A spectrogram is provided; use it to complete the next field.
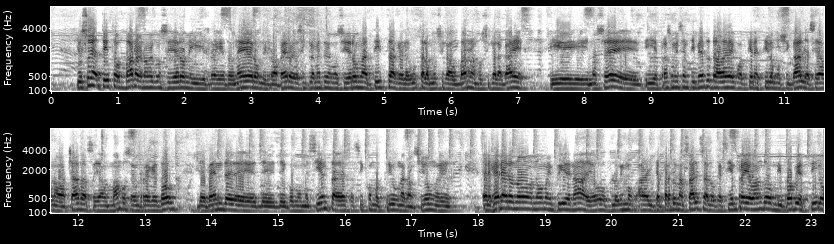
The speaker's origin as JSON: {"language": "Spanish", "region": "Havana", "country": "Cuba", "tie": "born or raised there", "lives_now": "Germany", "said": "Yo nací en Cuba, en La Habana, en el municipio de Playa. Y, no sé, muy orgulloso de ser de ahí y del barrio, de un barrio bien humilde."}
